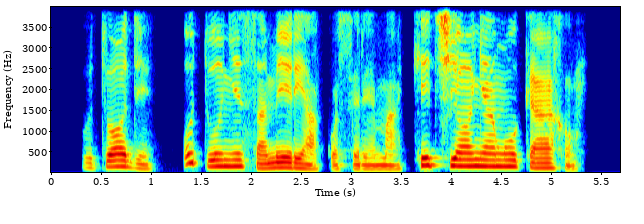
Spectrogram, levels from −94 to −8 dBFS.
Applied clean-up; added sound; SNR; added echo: none; none; none; none.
